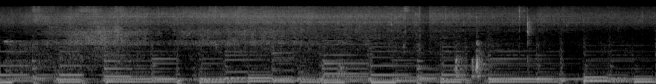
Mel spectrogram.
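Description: Diced linguiça sausage, onion and garlic sizzling in olive oil in a frying pan while a silicone spatula stirs them, browning over the heat. Soft background music plays underneath.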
